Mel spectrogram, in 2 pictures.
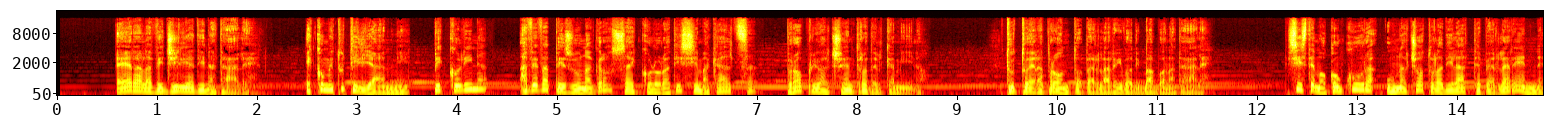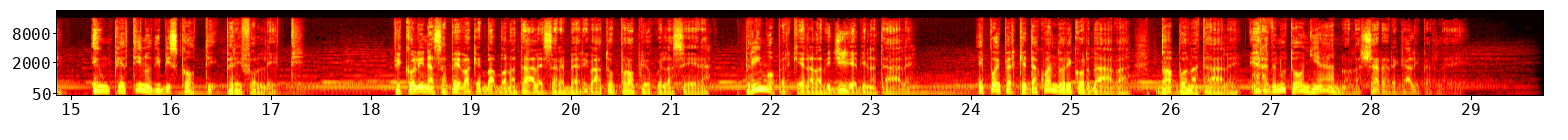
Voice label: male Italian tv comercial; ideasonora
